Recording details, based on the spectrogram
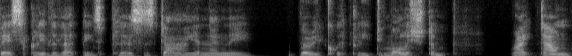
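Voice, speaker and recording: A woman with a slight northeast English accent speaks at a fairly low pitch with fairly even intonation. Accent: slight northeast English (Geordie-like). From northern England, County Durham. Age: 60s. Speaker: punk singer. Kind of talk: casual chat.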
